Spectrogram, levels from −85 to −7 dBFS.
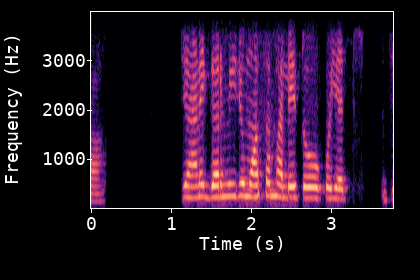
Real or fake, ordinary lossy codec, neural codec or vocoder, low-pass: real; Opus, 32 kbps; none; 3.6 kHz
